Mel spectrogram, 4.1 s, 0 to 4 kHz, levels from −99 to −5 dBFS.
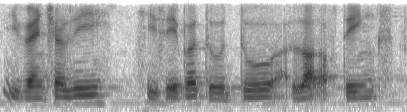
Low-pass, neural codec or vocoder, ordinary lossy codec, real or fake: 3.6 kHz; none; none; real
